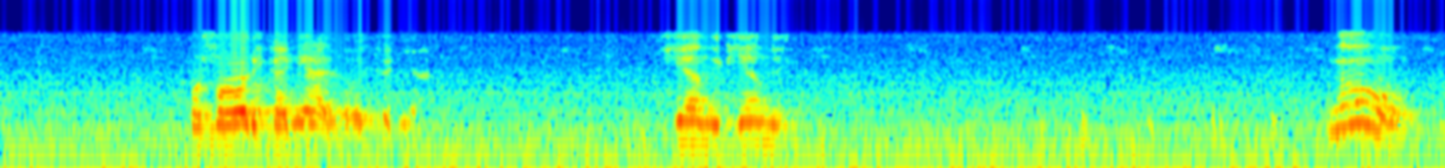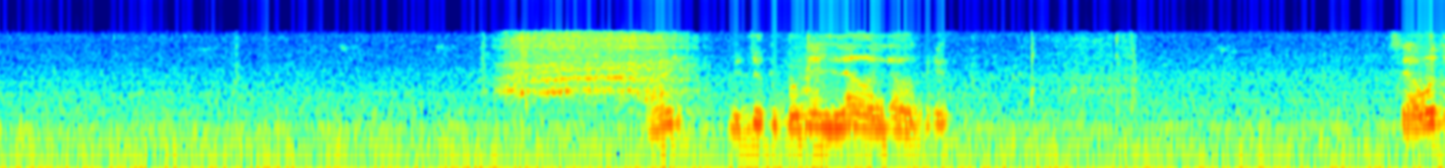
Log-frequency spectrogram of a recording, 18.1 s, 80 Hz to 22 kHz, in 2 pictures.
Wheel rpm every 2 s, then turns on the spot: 0, 0, 0, 0, 0, 10, 40, 0, 0.
none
